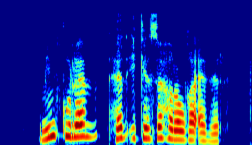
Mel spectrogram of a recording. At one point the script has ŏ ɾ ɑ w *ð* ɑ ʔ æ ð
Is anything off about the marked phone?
yes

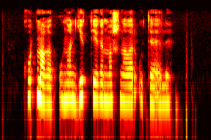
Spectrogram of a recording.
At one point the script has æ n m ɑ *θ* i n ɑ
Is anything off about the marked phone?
yes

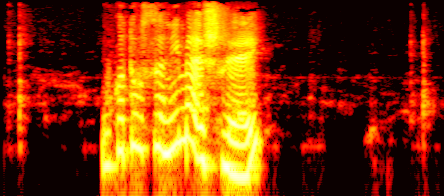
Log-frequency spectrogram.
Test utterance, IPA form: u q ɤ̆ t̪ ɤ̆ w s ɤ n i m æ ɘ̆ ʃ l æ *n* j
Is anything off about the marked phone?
yes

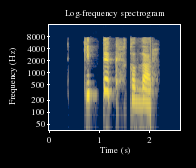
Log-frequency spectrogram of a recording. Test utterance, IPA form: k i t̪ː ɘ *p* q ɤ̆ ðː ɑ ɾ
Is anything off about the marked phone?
yes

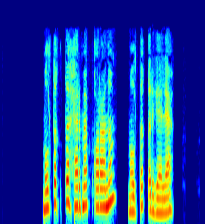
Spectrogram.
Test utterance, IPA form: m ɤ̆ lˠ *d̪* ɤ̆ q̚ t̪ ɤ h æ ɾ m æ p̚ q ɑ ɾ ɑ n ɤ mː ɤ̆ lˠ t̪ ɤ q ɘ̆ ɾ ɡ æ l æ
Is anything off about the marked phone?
yes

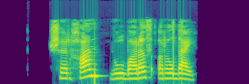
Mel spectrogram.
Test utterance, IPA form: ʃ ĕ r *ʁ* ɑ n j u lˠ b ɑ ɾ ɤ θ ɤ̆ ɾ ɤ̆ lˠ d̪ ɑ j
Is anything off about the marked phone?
yes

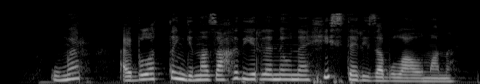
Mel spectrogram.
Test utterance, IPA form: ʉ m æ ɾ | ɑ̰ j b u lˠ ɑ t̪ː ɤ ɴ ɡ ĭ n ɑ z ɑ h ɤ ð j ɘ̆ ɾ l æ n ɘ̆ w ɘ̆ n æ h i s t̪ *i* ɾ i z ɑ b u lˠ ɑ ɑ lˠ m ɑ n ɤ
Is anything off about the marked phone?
yes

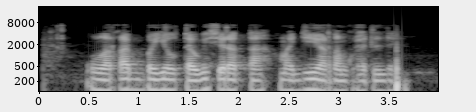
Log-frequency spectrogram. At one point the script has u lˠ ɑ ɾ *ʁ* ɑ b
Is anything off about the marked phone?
no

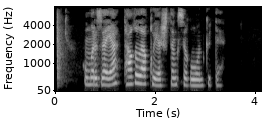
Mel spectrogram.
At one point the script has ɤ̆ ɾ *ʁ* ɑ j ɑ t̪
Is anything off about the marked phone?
yes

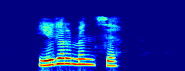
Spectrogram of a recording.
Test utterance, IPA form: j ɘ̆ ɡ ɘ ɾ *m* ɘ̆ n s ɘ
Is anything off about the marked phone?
no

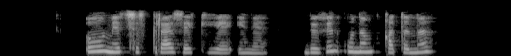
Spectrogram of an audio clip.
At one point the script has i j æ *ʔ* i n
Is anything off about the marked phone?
no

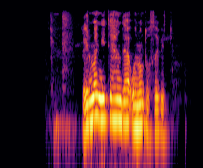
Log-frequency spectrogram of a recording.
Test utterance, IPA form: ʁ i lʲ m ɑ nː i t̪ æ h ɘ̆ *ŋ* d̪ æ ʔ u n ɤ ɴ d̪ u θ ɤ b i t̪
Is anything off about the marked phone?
no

